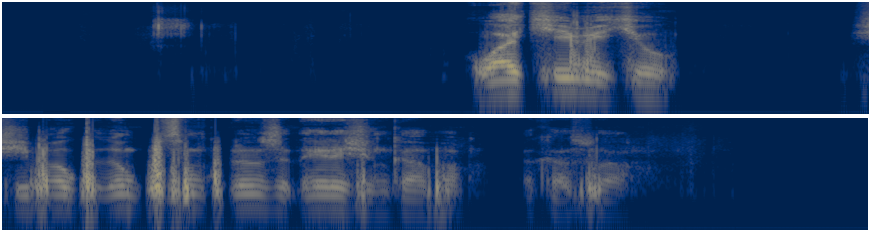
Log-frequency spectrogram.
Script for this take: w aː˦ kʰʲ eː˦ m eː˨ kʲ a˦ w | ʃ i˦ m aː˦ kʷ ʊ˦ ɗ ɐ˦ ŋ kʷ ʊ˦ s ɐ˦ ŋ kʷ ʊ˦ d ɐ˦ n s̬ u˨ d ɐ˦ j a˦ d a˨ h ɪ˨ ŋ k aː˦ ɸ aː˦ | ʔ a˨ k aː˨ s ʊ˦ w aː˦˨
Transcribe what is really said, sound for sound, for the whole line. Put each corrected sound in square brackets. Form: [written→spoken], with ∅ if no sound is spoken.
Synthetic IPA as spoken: w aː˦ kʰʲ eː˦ m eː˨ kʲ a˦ w | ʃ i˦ m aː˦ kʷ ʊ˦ ɗ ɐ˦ ŋ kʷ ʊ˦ s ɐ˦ ŋ kʷ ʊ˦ [d→ɗ] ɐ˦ n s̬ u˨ [d→ɗ] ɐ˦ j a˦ d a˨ [h→ʃ] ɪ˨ ŋ k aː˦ ɸ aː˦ | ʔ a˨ k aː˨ s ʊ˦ w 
